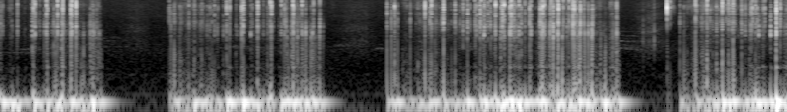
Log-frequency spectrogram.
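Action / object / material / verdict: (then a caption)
scrape / metal mesh microphone grille / metal mesh / none. Long pink acrylic nails on both hands slowly scratch the hollow metal mesh head grille of a black Blue Yeti-style USB condenser microphone, which sits on a stand with a rhinestone band. The scratching comes through as a deep, throbbing low rumble with a faint gritty texture. It plays in four stretches separated by brief silences.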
